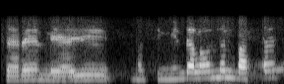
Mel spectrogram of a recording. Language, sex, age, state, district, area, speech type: Telugu, male, 45-60, Andhra Pradesh, West Godavari, rural, conversation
